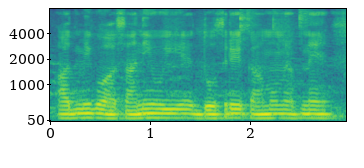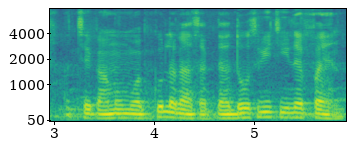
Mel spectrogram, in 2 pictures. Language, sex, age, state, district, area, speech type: Urdu, male, 30-45, Uttar Pradesh, Azamgarh, rural, spontaneous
